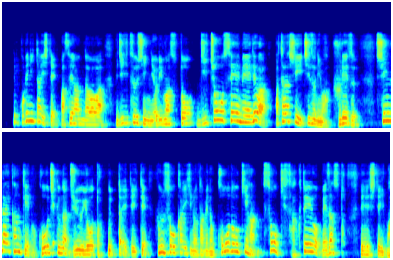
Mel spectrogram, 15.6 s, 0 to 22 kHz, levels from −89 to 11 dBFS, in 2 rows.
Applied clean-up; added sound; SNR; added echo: neural mask model DeepFilterNet 3.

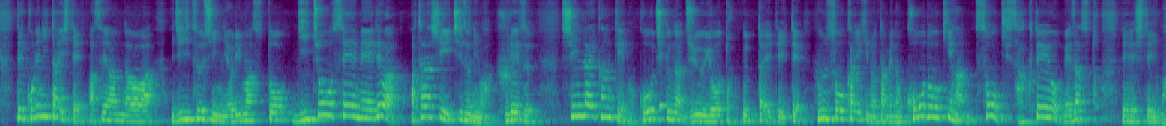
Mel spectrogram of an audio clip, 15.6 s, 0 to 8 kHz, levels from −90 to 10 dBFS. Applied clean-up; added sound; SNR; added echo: neural separator model SepFormer DNS4.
